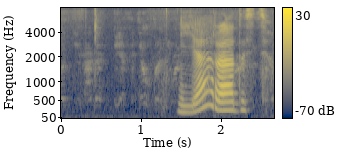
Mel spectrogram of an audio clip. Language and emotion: Russian, positive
